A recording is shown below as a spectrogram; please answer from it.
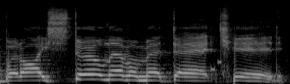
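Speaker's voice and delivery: high, combative Jersey tough guy; thick Jersey accent. Acted. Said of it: "how uncomfortably thick his Jersey accent is".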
